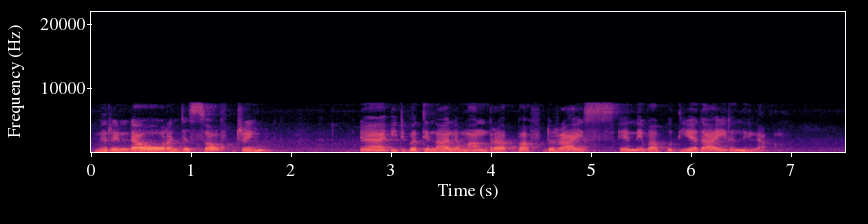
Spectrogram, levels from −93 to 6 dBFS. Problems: low volume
